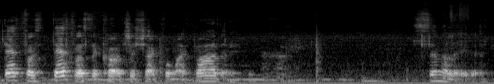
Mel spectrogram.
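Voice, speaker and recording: An older woman whose first language is Hungarian speaks in a dark, mellow voice. She gives her testimony haltingly, pausing to search for words, with faint ambient noise behind her. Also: very deep voice, lively intonation, rough recording. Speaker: interviewee. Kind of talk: spoken testimony.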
